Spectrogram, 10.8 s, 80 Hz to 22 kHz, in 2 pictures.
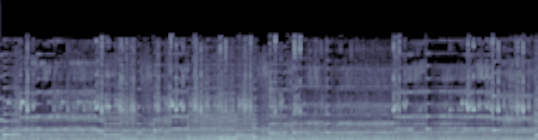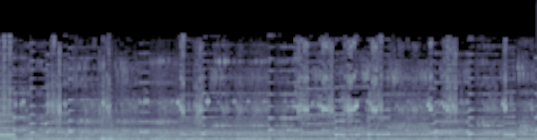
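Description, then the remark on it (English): A dense, continuous modular synth feedback texture of buzzing, shifting tones layered with fluttering, clicky pulses, the Pico R&D clock modulated by the Kitty Eyes trigger output and its sample and hold sent to the Pico VCO wave CV; steady and fairly loud throughout with no voices. “I'm just multing the trigger out, which I'm using to send into the VC F3DB, just to go into the clock input of the Pico R&D as well. So we get some clock modulation.”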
